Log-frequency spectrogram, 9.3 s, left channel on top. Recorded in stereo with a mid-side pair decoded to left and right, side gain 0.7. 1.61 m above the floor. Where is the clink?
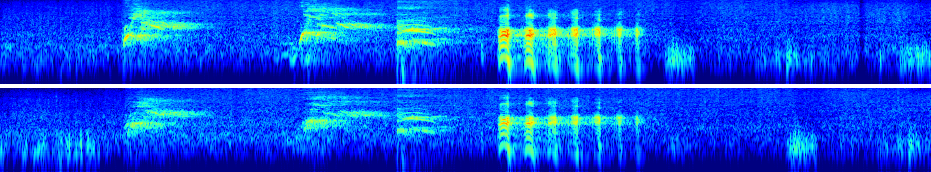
I don't hear a clink.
